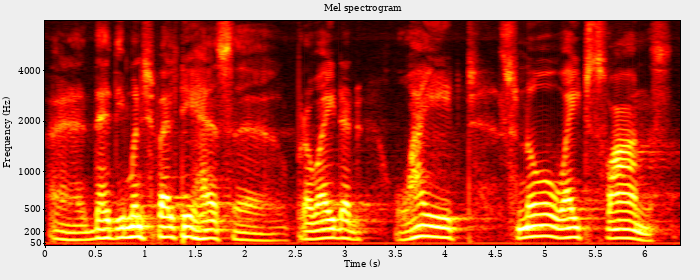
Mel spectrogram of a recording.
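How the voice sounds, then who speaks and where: A man delivers a spiritual sermon at a very slow, deliberate pace, weaving anecdotes between Sanskrit verses. His voice sits at a mid pitch for a man. It rings out with a long reverb through a large hall. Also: darkish tone. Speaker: swami giving a spiritual discourse. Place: ashram discourse hall. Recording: echoey hall.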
